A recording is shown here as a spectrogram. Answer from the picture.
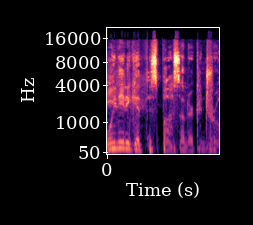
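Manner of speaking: bad put-on beach surfer-dude voice. Doing a Keanu Reeves impression again when asked: surfer dude voice. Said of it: "He sounds like a surfer dude when you do it".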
